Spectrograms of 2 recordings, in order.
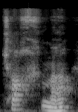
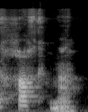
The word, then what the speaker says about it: Chokhmah: She is known as Chokhmah, with the H being said like Ch in the name Bach in Hebrew. So before I was pronouncing it Chokhmah, but I guess it's more like Chokhmah in Hebrew, and Sapientia in Latin.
